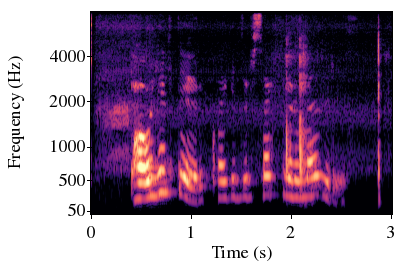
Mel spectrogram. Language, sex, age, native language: Icelandic, female, 12, Icelandic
